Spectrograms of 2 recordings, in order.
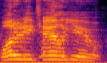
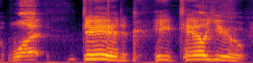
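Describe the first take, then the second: First: Loud, high, slow hammed-up interrogation; mock screaming demand. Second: Very slow, loud, high, word-by-word yell; hammed-up interrogation, every word drawn out; mock screaming demand. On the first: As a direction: yell the question, stretching it out. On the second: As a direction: break the question up with big pauses. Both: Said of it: "grabbing onto his shirt and screaming".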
